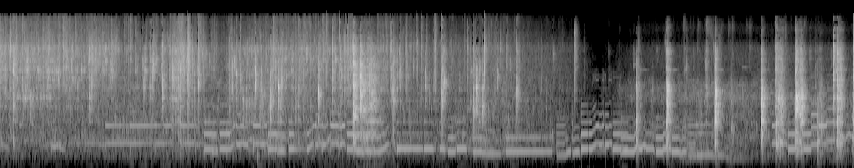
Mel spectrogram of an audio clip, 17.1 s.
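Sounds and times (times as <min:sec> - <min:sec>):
food sizzling in hot oil: 0:00.0 - 0:11.1
simple background melody: 0:00.0 - 0:17.0
spoon scraping a pan: 0:07.0 - 0:07.8, 0:15.2 - 0:17.0.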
